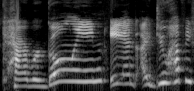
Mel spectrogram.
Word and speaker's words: cabergoline: various symptoms, and I believe the medication is pronounced cabergoline, and I do have a few notes here on my phone.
